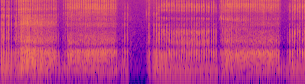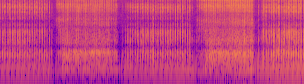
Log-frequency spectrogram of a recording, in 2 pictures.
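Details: Domestic cat purring steadily, a low rumbling buzz in cycles of about one second, each broken by a brief breath pause, with a longer gap near the two-second mark.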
